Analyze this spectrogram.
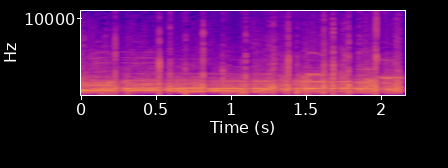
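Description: A studio audience applauds two basketball coaches, father and son: fairly faint, steady clapping with many sharp individual claps scattered throughout.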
